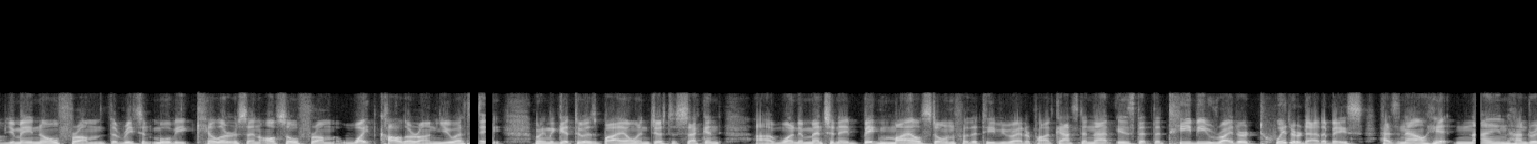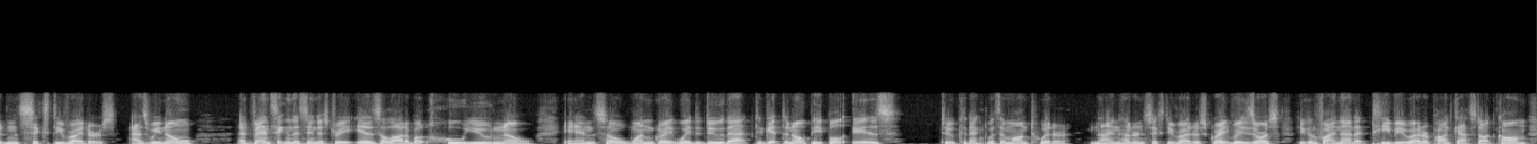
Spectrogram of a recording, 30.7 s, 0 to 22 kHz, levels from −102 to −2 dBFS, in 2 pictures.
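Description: Packet loss on an ADPCM call hits at 4.66–4.96 s, where about 200 ms of speech drops out in gaps over 280 ms (longest 100 ms), and at 14.76–14.84 s, a 60 ms gap after "database has now hit". The waveform shows flat, hard-edged holes, and the spectrogram shows blank vertical bands. Each hole is followed by brief, slightly distorted speech while the G.722 decoder's predictor and step size resync with the sender's.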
